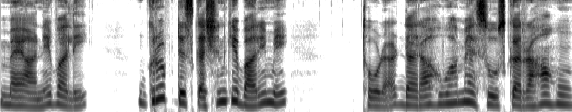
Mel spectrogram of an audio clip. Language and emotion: Urdu, fearful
